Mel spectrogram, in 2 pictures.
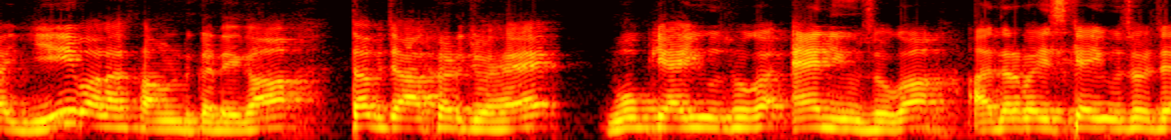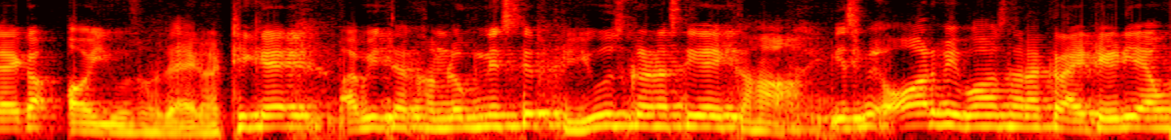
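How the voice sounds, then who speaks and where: A man teaching English grammar in a video lesson. He asks questions and answers them himself, mixing Hindi and English. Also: on the high side. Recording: roomy echo, faint background hiss.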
